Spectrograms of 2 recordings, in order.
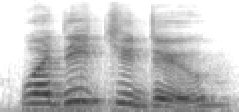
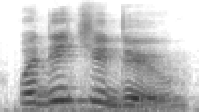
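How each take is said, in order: First: Did you is reduced and run together. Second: The same.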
